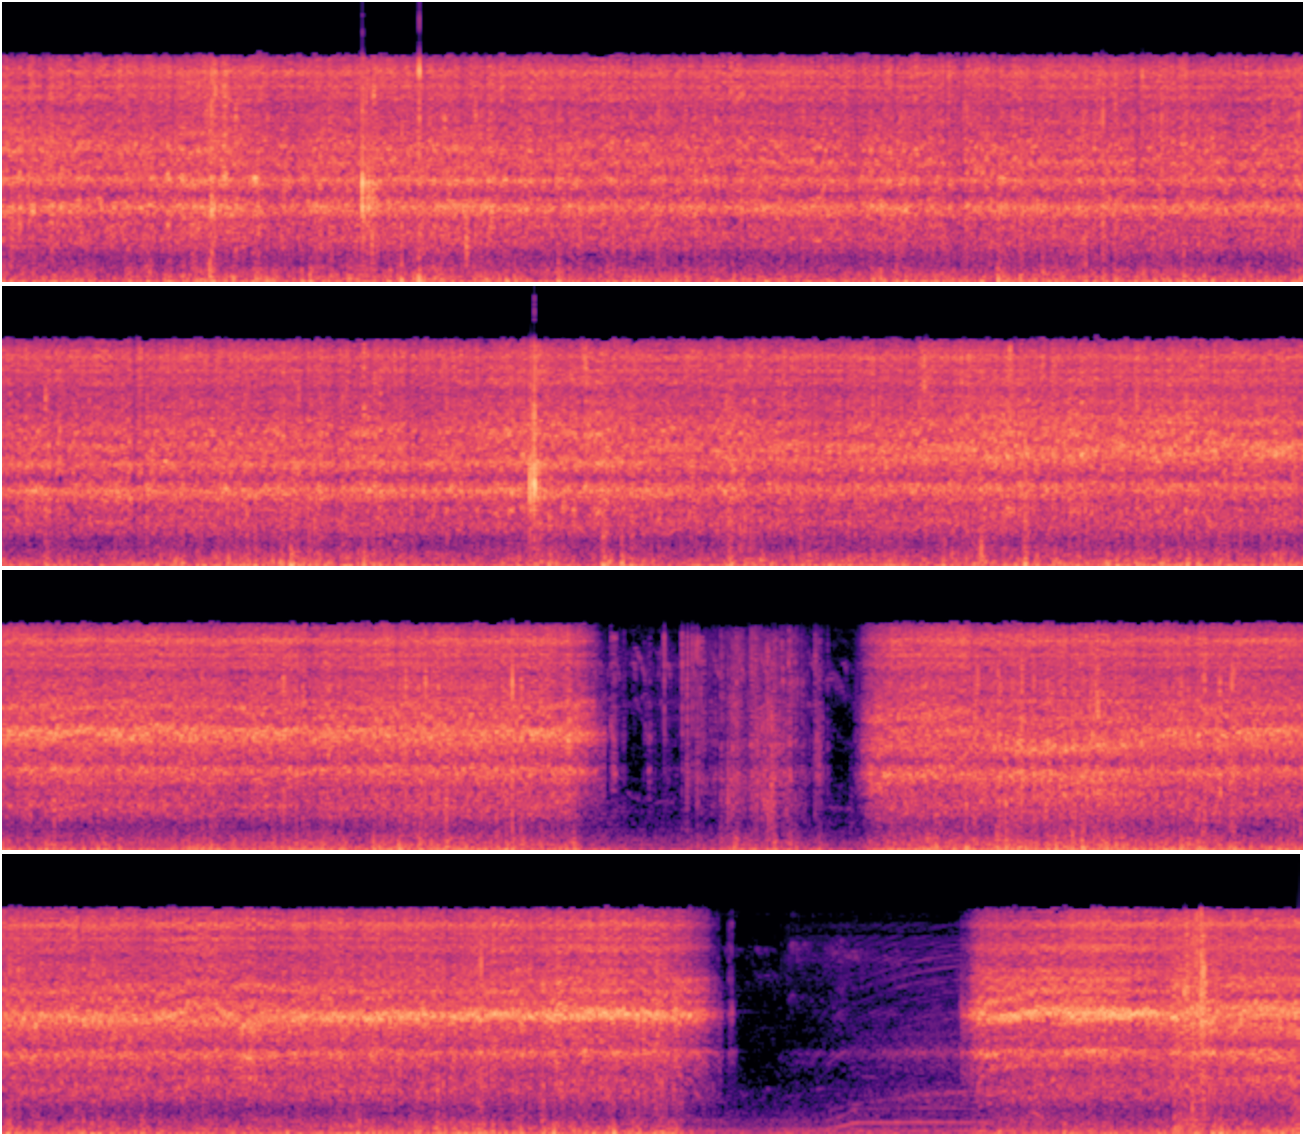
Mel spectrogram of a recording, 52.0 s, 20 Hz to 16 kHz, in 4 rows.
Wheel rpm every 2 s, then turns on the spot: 170, 170, 160, 160, 160, 160, 160, 160, 170, 160, 160, 170, 170, 160, 160, 140, 10, 100, 170, 160, 160, 160, 130, 0, 90, 160.
32-34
